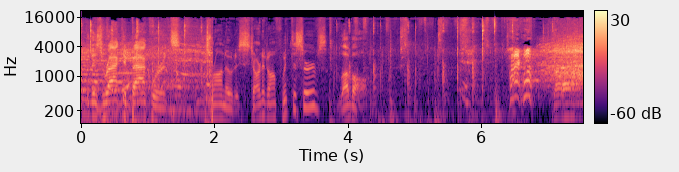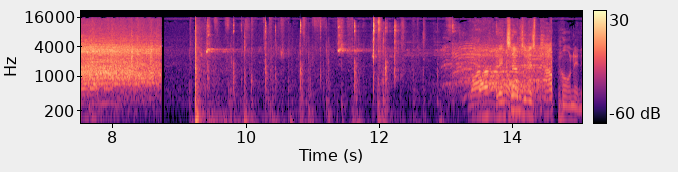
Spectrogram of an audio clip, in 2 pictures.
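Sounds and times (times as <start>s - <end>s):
crowd cheering: 0.0s - 2.0s, 6.4s - 8.8s, 12.9s - 14.6s.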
